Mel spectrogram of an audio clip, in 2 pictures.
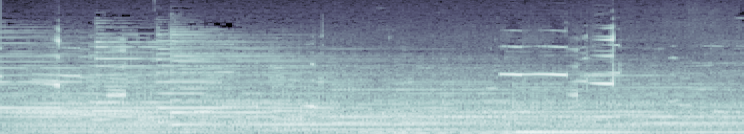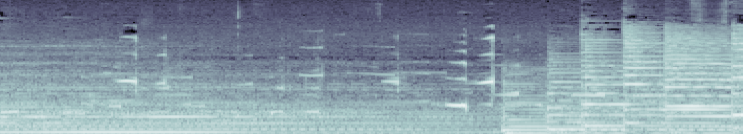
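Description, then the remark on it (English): Warped, reversed-sounding squeaks and squeals drift beneath a dense, atmospheric music bed, with short pitch-bending tones surfacing throughout before the track shifts into a brighter, busier section near the end. “Yeah, um, those little uh, backwards sounding squeaks and squeals underneath the beginning of this track.”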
